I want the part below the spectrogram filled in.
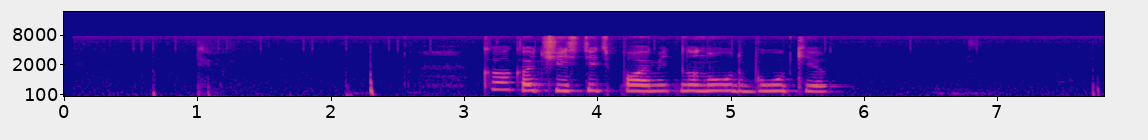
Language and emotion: Russian, sad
